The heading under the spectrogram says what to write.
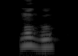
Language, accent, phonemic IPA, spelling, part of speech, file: French, France, /mu.ɡu/, mougou, verb, LL-Q150 (fra)-mougou.wav
- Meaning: to have sex with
